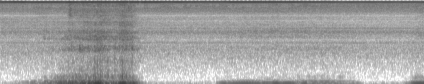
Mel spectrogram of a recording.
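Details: Sleeping Great Dane snoring: deep, rumbling snores with low fluttering on the in-breath, two breaths over about six seconds; snoring.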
